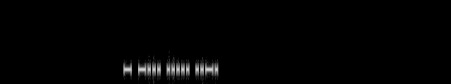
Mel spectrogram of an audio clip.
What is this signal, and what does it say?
Morse code, heard as a keyed tone, about 52 wpm, 700 Hz. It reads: TB5F
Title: DXCC-100 Call Signs - 4 Characters - Repeated 3x - 50wpm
